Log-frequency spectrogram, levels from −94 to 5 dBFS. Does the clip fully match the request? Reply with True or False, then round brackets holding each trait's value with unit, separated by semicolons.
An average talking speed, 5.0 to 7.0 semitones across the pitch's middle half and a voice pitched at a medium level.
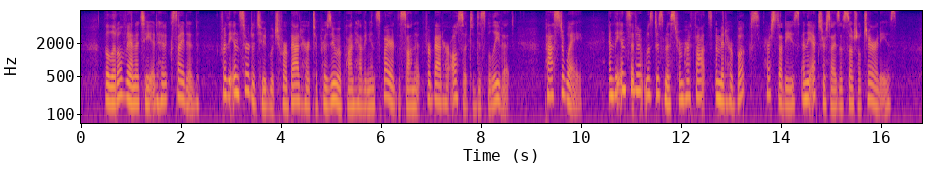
True (165 wpm; 5.3 semitones; 170 Hz)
